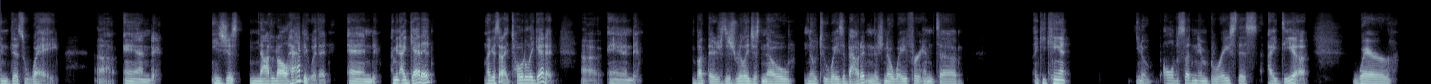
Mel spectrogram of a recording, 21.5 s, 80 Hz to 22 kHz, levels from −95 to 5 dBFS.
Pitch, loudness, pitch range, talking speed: 110 Hz, -24 LUFS, 105-120 Hz, 165 wpm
